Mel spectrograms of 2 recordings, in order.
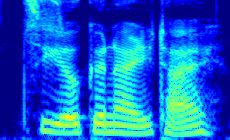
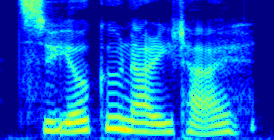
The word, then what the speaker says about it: Tsuyoku Naritai: So, Alrighty, on to, do you know how to pronounce this? Tsuyoku Naritai. yeah, Do that again? Tsuyoku Naritai.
